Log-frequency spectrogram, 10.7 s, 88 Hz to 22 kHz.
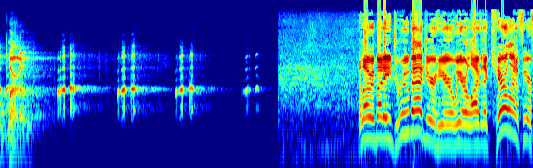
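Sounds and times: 
speech: 0:00.2 - 0:00.7, 0:07.2 - 0:10.6
frogs croaking in quick double calls: 0:01.1 - 0:05.8.

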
